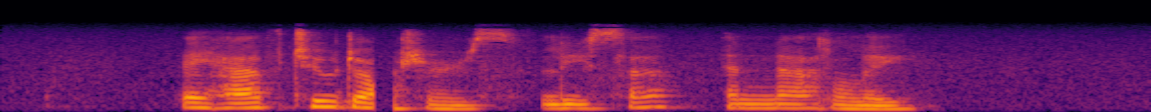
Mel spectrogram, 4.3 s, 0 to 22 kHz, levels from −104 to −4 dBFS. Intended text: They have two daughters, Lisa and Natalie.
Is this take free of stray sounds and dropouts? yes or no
no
